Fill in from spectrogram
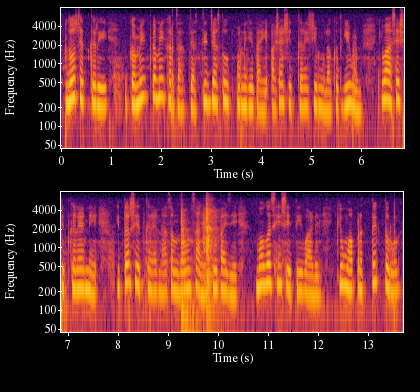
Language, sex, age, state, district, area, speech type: Marathi, female, 18-30, Maharashtra, Sangli, rural, spontaneous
